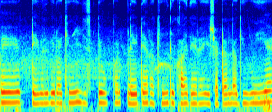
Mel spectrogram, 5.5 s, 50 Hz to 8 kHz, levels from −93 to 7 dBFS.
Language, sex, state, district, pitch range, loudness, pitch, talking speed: Hindi, female, Bihar, Madhepura, 215-230 Hz, -18 LUFS, 220 Hz, 200 wpm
